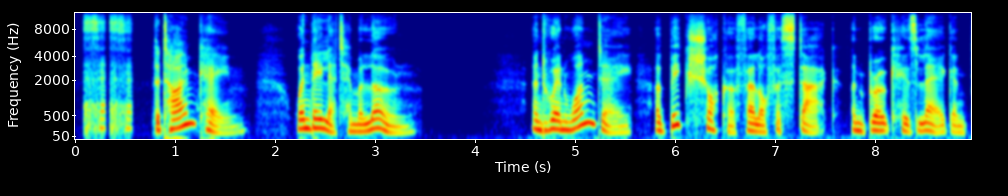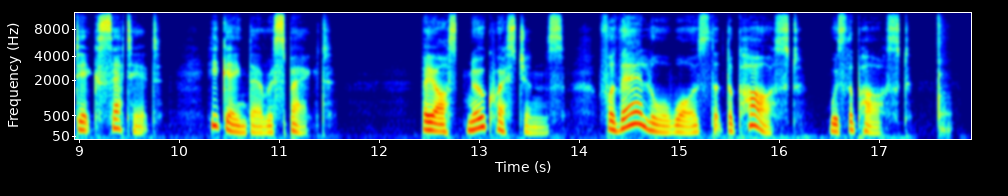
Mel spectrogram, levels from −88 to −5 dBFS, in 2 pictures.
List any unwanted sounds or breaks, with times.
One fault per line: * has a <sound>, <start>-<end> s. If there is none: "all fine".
* has a laugh, 0.1-0.6 s
* has a tap, 17.6-17.7 s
